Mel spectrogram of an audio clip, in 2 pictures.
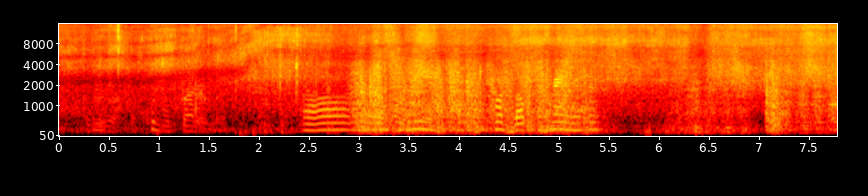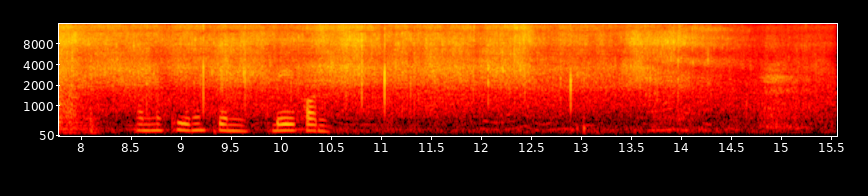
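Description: A fire hisses and crackles close by.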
